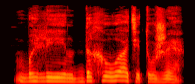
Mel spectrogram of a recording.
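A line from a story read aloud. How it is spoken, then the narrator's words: Groaning. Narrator (Russian): простонала Элли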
